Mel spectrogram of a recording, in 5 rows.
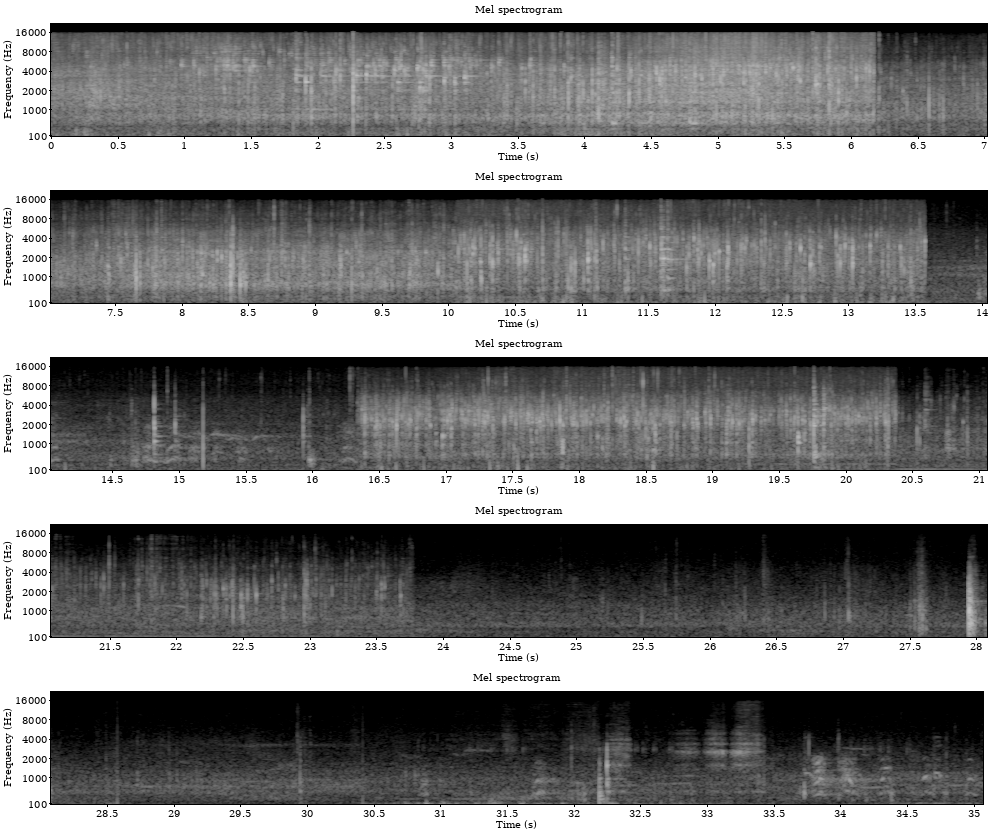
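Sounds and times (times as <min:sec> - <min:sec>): food sizzling in a pan: 0:00.0 - 0:13.6, 0:16.4 - 0:23.8.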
